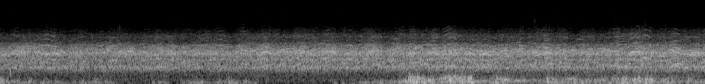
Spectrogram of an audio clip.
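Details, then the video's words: Large flocks of Snow Geese resting on Cayuga Lake, New York, during spring migration on 20 March 2021: a dense, unbroken din of massed honking calls, with low rumbling noise rising after four seconds. "Snow Geese On Cayuga Lake, 3/20/2021"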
